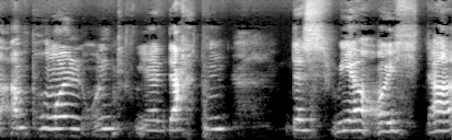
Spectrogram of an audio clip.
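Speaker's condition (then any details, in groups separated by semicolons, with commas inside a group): Ataxia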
